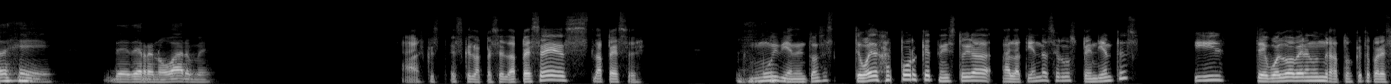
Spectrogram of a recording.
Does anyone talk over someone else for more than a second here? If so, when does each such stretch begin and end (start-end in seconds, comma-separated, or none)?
none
